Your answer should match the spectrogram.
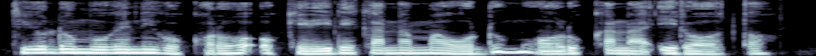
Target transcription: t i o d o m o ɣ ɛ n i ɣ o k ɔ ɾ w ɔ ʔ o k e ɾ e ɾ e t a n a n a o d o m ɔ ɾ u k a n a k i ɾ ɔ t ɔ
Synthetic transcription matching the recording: t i o d o m o ɣ ɛ n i ɣ o k ɔ ɾ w ɔ ʔ o k e ɾ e ɾ e k a n a m a o d o m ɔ ɾ u k a n a ʔ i ɾ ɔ t ɔ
